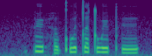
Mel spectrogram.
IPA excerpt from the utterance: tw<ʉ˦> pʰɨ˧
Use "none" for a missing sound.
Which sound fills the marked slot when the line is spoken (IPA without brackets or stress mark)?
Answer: ʉ˦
